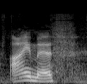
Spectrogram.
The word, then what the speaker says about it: Aemeath: We're going to be talking about Aemeath, as I've finally learned how to pronounce her name.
